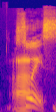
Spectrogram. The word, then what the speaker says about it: Seuss: Yeah, so, his mom's maiden name is Seuss. – Mm. – It's actually pronounced Cease. Cease? – See, we don't even care, do we? – I don't care. – I'm saying how people actually pronounce their shit. – Yeah. – We all just hear what everyone else says and we're like, Soyce. That's it's what pronounced it Soyce.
